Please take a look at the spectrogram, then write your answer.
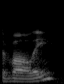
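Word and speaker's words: Diwali: It's called Dvali, spelled Dewali with a W sometimes, but pronounced Dvali.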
